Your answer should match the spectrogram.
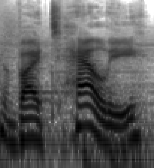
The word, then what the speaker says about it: Vitale: Danny of Italian now I'm pretty sure I'm pronouncing his last name right I think you pronounce the e in his name but after one week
